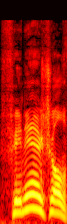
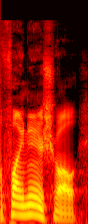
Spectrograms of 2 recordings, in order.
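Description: First: Financial as "fi-NAN-shal", pitched up; short-i pronunciation. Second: Financial as "fy-NAN-shal"; long-i pronunciation. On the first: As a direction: open financial with a short "fin". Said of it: "you can say financial or". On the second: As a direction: open financial with "fine". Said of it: "or you can say financial". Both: Shown as a demonstration.

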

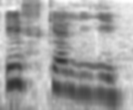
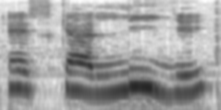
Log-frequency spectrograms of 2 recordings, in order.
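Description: First: Said in the usual way. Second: "escalier" drawn out slowly, in separate syllables. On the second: Shown as a demonstration. Teacher warning a pupil to listen for lier, "escalier" slowly syllable by syllable. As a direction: stretch "escalier" slowly so each sound is heard. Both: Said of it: "Alors attention".

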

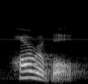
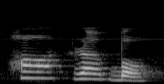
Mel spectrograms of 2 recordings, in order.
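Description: First: Said in the usual way. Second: Horrible drawn out slowly, syllable by syllable; slow model of Horrible. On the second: Shown as a demonstration. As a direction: stretch Horrible for learners. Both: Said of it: "Đọc nhanh nè".

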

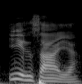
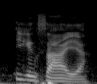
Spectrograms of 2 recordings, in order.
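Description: Both takes have the same delivery.

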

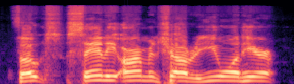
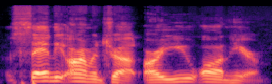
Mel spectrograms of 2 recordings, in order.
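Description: First: Louder calling out a buyer's name. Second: Said in the usual way. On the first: Real, not acted. Host calling out for a missing buyer, loud call. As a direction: call out across the room for Sandy.

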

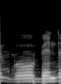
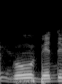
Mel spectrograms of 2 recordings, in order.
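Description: First: ਗੋਬਿੰਦ with an n before d; nasal variant. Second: ਗੋਬਿੱਦ with no n before d; variant without nasal. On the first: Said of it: "ਦੋਨੇ ਉਚਾਰਨ ਕਰਵਾਏ ਜਾਂਦੇ ਨੇ". (ਗੋਬਿੰਦ ਨੂੰ ਟਿੱਪੀ ਨਾਲ ਬੋਲੋ) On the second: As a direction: go straight from "bi" to d in ਗੋਬਿੱਦ. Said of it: "ਬਿੰਦੀ ਟਿੱਪੀ ਨਹੀਂ ਲੱਗੀ". (ਗੋਬਿੱਦ ਨੂੰ ਟਿੱਪੀ ਤੋਂ ਬਿਨਾਂ ਬੋਲੋ) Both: Shown as a demonstration.

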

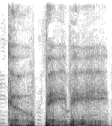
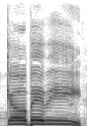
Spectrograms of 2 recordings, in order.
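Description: First: Whispered, distorted killer voice. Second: Excited cheer. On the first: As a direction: hiss the cheer like a horror villain. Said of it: "use my killer voice for that". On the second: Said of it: "I'm gonna use my killer voice for that". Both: Shown as a demonstration.

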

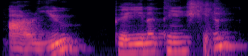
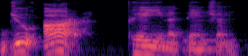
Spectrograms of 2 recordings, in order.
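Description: First: Slow question, pitched higher, rising; question tune. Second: Falling statement tune, slow at the end. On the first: Teacher modelling a question, slow and rising. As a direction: lift it high like a real question. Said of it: "a questions would be". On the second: Teacher modelling a statement, falling at the end. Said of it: "I have to say it in this way". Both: Shown as a demonstration.

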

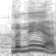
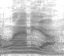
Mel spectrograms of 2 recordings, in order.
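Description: First: "Lanier" stressed on the last syllable, luh-NEER; "Lanier" corrected to luh-NEER, last syllable stressed. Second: "Lanier" stressed on the first syllable, LAN-yer; "Lanier" mispronounced as LAN-yer, first syllable stressed; wrong stress. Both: Real, not acted. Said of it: "I put the emphasis on the wrong syllable".

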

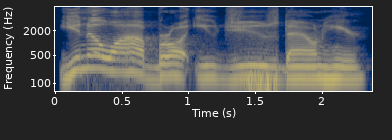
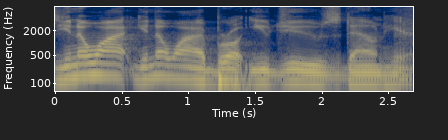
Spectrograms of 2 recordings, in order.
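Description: First: Slow Southern drawl, a notch up; Kentucky booker. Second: Kentucky booker. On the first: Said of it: "and he goes". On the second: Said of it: "So he says". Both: Retold or imitated.

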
